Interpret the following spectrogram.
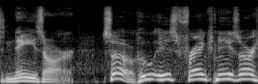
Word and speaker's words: Nazar: there and say it it's not nazaire it's not nazar it's naysar so who is frank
